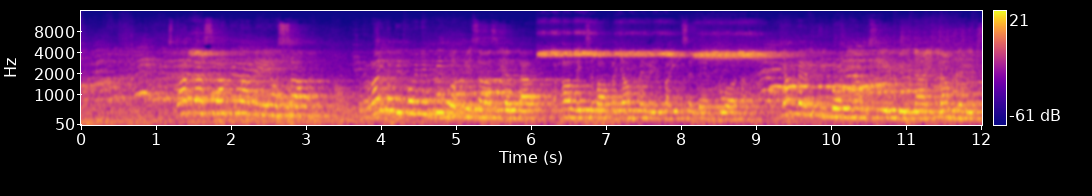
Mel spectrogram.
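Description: Voices talking in a large hall. About halfway through, a referee's whistle gives one long, high blast of about three seconds.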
